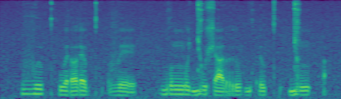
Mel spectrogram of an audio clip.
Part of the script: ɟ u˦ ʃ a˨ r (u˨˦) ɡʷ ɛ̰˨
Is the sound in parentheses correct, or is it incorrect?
incorrect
